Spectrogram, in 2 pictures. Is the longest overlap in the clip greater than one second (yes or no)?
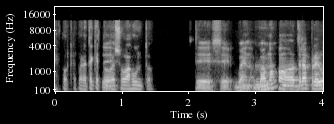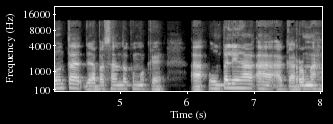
no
